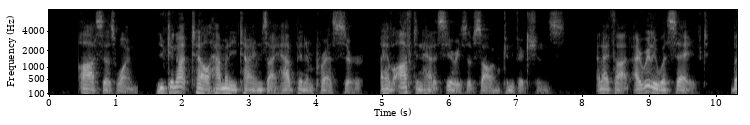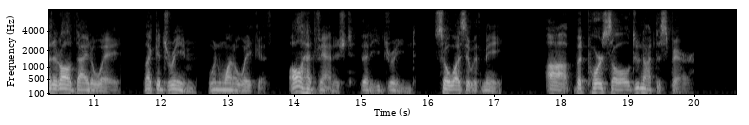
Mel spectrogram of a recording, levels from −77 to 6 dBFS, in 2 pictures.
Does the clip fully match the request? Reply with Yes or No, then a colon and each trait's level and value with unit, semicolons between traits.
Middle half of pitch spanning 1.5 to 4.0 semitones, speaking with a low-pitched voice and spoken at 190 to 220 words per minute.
No: average, 3.6 semitones; low, 100 Hz; average, 175 wpm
